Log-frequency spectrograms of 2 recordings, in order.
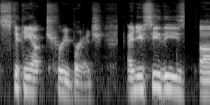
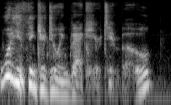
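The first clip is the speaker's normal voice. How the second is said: hostile, menacing, aggressive female snake voice; 3 semitones higher than usual. Repeating the snake women's threat for players who understand: aggressive snake woman voice. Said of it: "you guys can hear the whole, like".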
